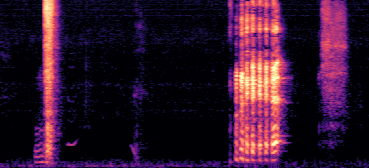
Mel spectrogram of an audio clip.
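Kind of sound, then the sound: sound effect, video game explosion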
